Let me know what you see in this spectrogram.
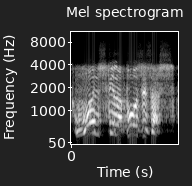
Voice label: one enemy left, pirate; Counter Strike Model Pack; CS:GO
